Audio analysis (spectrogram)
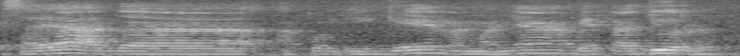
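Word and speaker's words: Betajoer: Kalau untuk di IG saya ada akun IG namanya Betajur. Betajur. U-nya pakai OE. Ini lama ejaan lama.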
